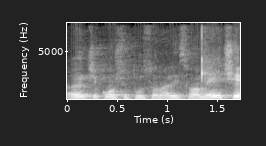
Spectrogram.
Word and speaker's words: anticonstitucionalissimamente: nas últimas 3 sílabas e a palavra o anti constitucionalissimamente é oxítona a sílaba tônica anticonstitucionalissimamente tudo bem aqui aí esse conceito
